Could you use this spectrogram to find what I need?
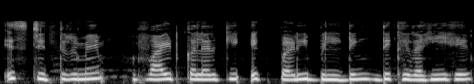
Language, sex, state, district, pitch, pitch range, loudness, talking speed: Hindi, female, Madhya Pradesh, Bhopal, 235 Hz, 225-245 Hz, -12 LUFS, 150 wpm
